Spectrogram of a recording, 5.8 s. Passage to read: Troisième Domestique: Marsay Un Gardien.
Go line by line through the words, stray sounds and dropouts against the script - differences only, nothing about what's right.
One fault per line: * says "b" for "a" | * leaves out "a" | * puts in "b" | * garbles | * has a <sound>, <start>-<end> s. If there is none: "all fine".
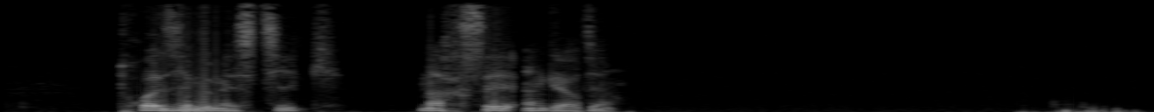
all fine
